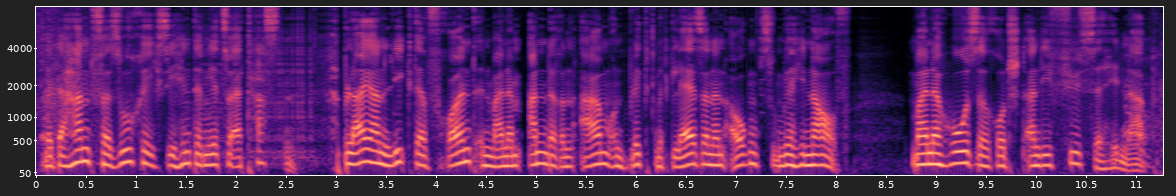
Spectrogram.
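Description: A man's voice: mid-range voice, measured pace, darkish tone. A man narrating an audio drama in the first person, as its protagonist. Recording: noticeable background noise.

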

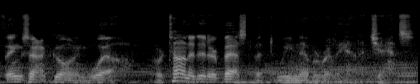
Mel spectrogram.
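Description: Grave, low-voiced starship captain. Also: male voice, animated. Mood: grave, resolute. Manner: measured, clipped military authority. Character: grave, steadfast male starship captain, middle-aged. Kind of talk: dramatic video game acting. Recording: game audio under loud music.

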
